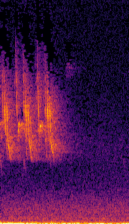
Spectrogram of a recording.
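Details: Ovenbird song in a forest where about four ovenbirds sing around the listener: a quick run of high, chanting paired notes repeated about five times in under a second, over a steady low rumble of wind.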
